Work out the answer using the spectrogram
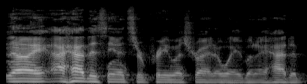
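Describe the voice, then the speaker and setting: Brief: male podcast guest, improv performer, bright sharp voice, hesitant and giggly. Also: on the low side, fast. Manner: rambling, laughing, hesitant with many uhs. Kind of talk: casual chat.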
